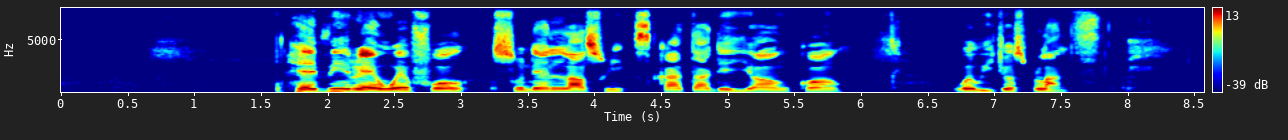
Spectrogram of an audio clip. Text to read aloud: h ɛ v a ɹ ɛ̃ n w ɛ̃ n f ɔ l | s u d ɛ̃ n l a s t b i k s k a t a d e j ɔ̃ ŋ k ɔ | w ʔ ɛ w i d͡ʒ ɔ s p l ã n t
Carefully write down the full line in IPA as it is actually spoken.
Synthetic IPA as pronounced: h ɛ v i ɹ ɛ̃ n w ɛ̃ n f ɔ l | s u d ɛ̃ n l a s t w i k s k a t a d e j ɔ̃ ŋ k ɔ | w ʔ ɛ w i d͡ʒ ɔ s p l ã n t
